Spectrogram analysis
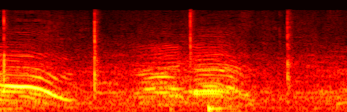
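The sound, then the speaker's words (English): A crowd of student protesters at the Columbia University encampment, with massed voices shouting and calling over one another and a few sharp bursts breaking through a steady roar. “New York City police are massed outside the gates, but the deadline passed and the crowd of student protesters has grown dramatically.”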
